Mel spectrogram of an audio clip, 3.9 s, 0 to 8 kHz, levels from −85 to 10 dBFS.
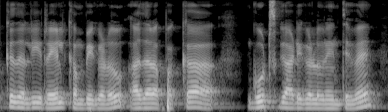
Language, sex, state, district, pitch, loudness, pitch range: Kannada, male, Karnataka, Bangalore, 125 Hz, -16 LUFS, 115-140 Hz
